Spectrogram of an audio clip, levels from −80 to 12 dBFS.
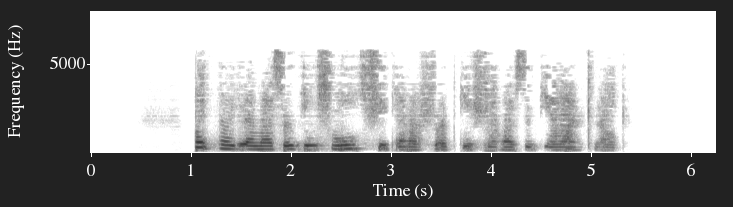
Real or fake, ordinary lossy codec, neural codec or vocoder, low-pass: fake; MP3, 24 kbps; codec, 44.1 kHz, 0.9 kbps, DAC; 7.2 kHz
